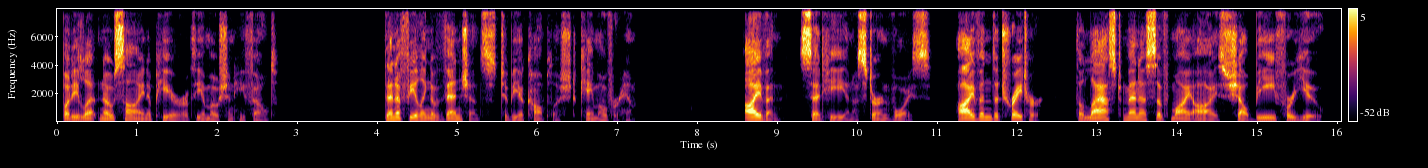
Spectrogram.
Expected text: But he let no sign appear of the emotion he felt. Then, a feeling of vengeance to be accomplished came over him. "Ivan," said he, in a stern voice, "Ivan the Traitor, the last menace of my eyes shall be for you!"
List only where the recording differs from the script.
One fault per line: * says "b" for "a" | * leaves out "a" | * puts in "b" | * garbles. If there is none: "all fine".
all fine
